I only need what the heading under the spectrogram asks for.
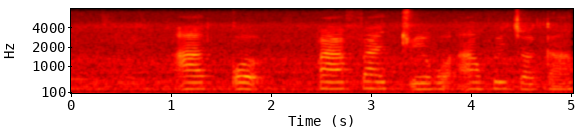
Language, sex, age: Northern Sotho, female, 18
